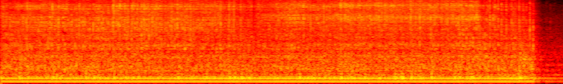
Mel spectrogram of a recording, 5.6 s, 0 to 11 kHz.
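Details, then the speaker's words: Restored Montgomery Wards Powr Kraft 240 V, 230 A stick welder (1982 date code), with a 6011 5/32 rod. A steady transformer hum under an even crackle; it welds nicely, with some vibration from sitting on a metal plate. "She's welding nice. She's making some vibrating sound just because she's on this metal plate here."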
